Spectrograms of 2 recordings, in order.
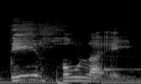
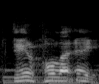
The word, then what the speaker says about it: Dyrhólaey: be on my video telling me how it's pronounced. I'll have to ask our driver in a little bit. The island is Dyrhólaey. Dyrhólaey.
